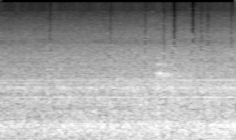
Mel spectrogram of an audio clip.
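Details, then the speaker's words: Suburban RV furnace after replacing the faulty gas valve that passed no gas: steady rushing airflow with even hum, no rattles or surging; blower running and burner lit normally. "Yeah, it lit. Smells good, sounds good."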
